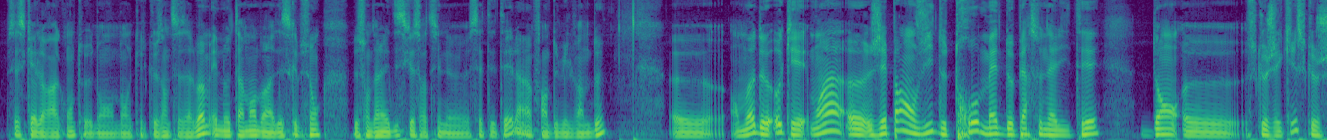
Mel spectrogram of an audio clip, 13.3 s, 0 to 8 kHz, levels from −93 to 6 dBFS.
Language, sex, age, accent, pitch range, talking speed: French, male, 20-39, French, 95-135 Hz, 220 wpm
